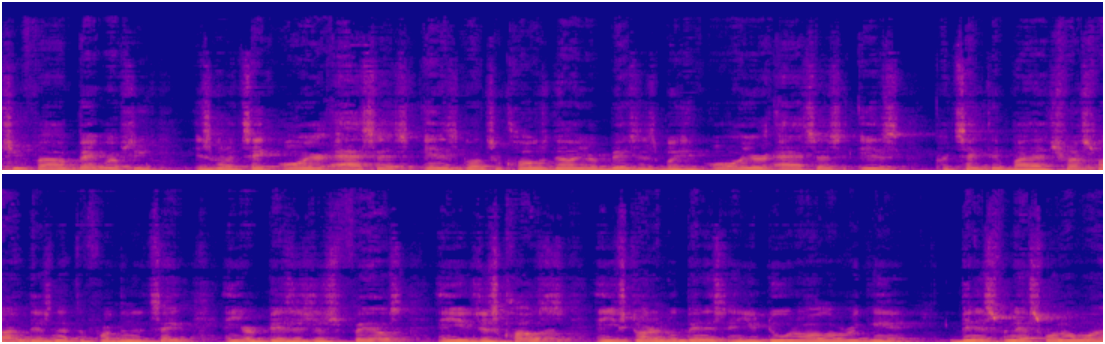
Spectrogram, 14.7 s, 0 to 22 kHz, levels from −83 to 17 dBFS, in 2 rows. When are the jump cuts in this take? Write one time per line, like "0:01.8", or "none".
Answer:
0:13.4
